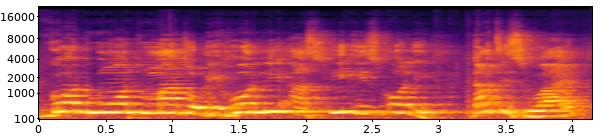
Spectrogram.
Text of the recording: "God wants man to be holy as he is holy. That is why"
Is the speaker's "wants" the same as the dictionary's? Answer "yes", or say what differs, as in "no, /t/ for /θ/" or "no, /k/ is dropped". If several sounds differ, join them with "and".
no, /s/ is dropped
